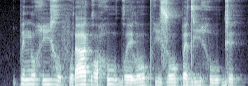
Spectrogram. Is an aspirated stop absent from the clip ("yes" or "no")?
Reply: no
